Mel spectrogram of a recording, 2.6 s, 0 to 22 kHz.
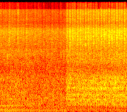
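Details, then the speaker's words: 1967 Lincoln Continental convertible V8 after replacing ignition coil and fixing spark plug wire arcing: runs at idle with fast, sharp ticking chatter and no knock underneath, an exhaust manifold leak, gasket left unrepaired. "all right looks like we got it as you can hear we definitely have an exhaust manifold leak"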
